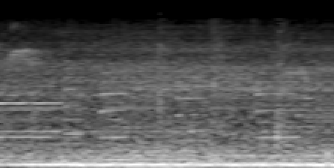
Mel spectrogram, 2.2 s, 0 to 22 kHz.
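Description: Background music over the low steady hum of a Toyota Land Cruiser Prado 150's petrol engine idling as the SUV creeps slowly in reverse.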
